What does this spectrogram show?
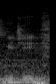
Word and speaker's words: Ouija: do you have a preference it was originally pronounced oui je and then by the 1920s people would say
